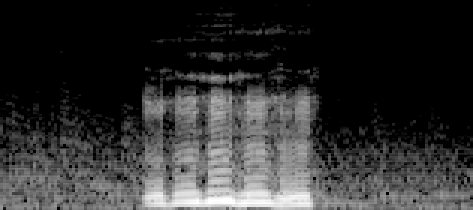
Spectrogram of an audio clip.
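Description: A young man speaks briefly into a close microphone, in a drawn-out, sing-song voice.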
